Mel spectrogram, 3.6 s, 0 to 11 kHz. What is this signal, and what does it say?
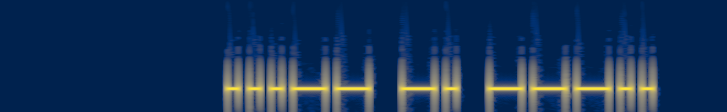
Morse code, heard as a keyed tone, about 22 wpm, 700 Hz. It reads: 3N8
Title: Common Cut Numbers - 3-Digit 22wpm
